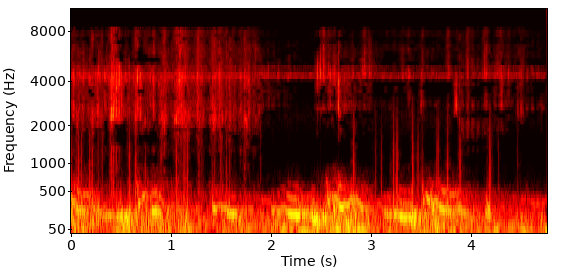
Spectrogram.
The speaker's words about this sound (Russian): В разгаре приступа очень затруднен выдох. Дыхание становится еще более шумным и свистящим. Выслушивается большое количество разнообразных сухих хрипов, среди которых преобладают свистящие.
